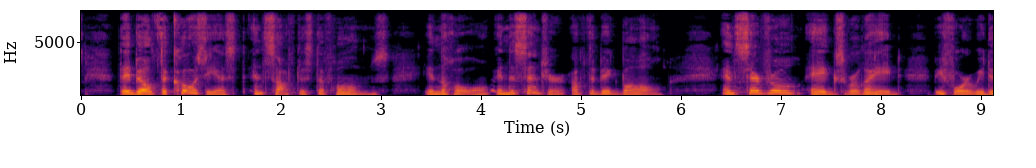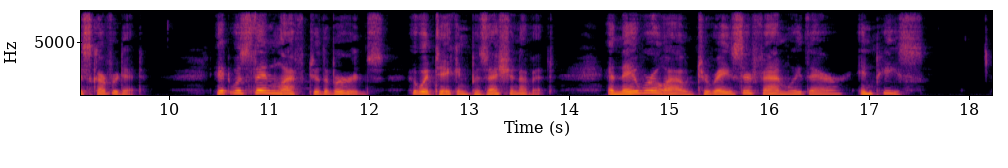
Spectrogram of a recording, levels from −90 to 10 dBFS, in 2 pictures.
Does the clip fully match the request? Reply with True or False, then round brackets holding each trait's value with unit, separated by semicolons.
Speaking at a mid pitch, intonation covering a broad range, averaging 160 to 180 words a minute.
True (165 Hz; 8.0 semitones; 170 wpm)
